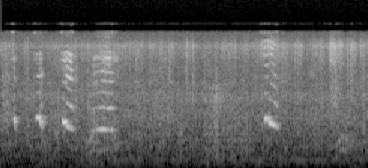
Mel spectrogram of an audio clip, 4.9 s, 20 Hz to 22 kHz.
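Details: American Bulldog puppies recorded 18 February: three quick, high, falling yelps, then a longer whine, a quiet gap, and one more sharp downward-sliding whimper, against low hiss.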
